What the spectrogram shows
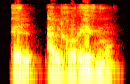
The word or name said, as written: El algoritmo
